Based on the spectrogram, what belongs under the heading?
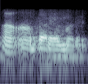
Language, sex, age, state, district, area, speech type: Malayalam, male, 18-30, Kerala, Wayanad, rural, conversation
